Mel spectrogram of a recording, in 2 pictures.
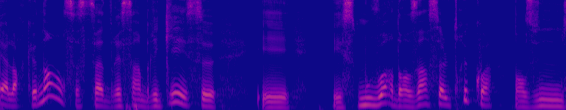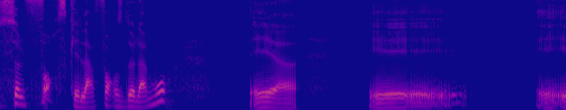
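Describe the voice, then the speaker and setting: A man's voice: medium pitch, dark tone, no echo. A man in his forties from the Paris suburbs, speaking earnestly as an interview guest, often hesitating and repeating words. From France, Paris suburbs. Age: 40s.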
